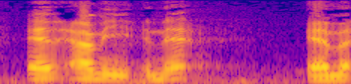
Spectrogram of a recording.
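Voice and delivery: ordinary delivery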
